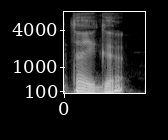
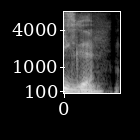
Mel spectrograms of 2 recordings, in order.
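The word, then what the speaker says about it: Tiggo: Не Тайга. – Ну, написано Тайга. Тиго? Или как это читается? – Тига. – Тига.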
